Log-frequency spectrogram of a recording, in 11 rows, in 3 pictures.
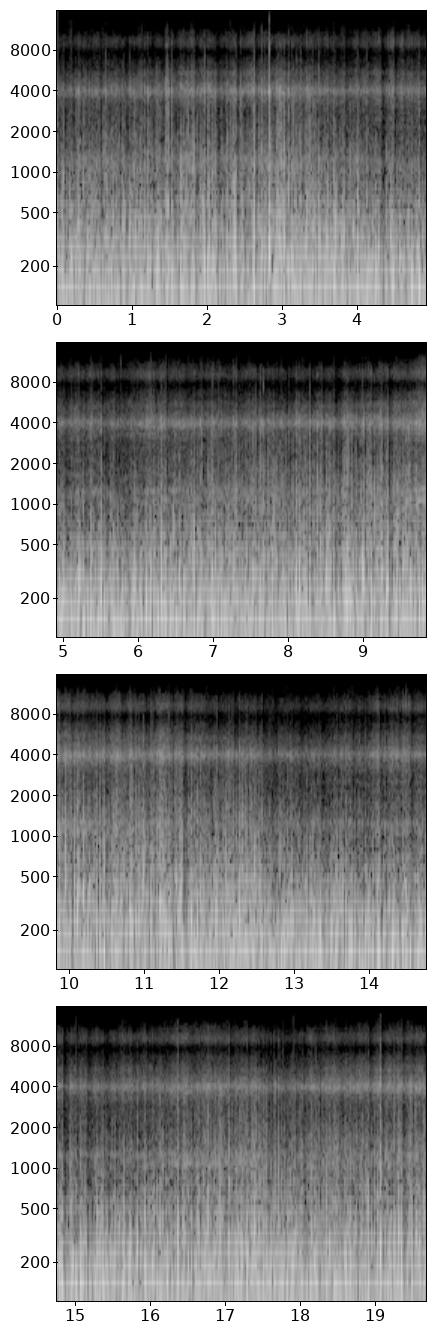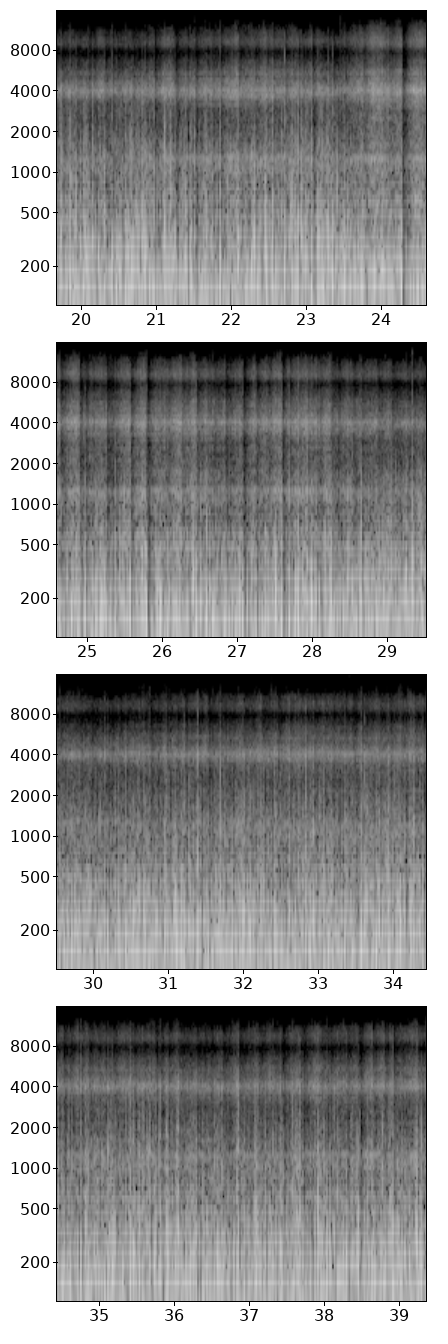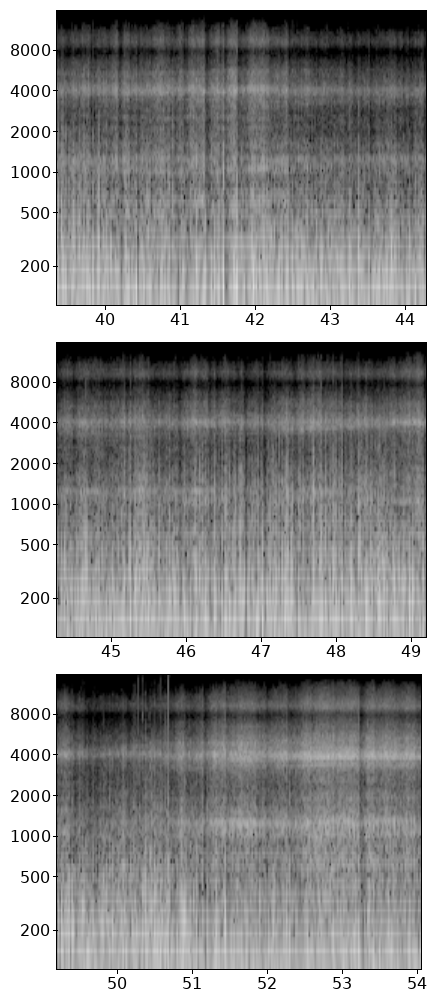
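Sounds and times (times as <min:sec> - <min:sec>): motorcycle engine and tyre noise: 0:00.0 - 0:54.0
wind buffeting microphone: 0:00.0 - 0:54.0.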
